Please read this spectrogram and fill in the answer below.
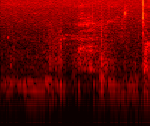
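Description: A man's quiet, hesitant voice: a few short murmured sounds between phrases, too soft for the words to be made out.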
